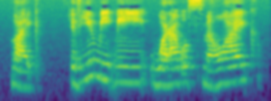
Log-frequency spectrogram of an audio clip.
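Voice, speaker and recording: A woman's fairly high voice with an American accent, over noticeable background noise. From Florida, US South. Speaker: beauty vlogger. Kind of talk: product review vlog; reading aloud. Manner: animated.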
